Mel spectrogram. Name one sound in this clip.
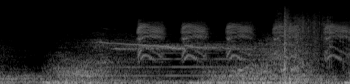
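A large bird shrieks.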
